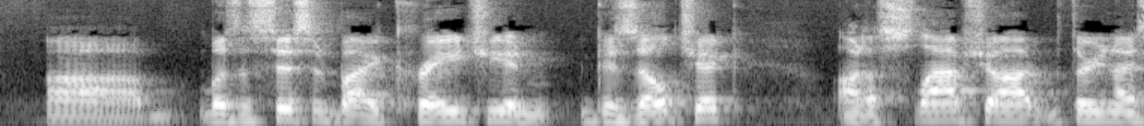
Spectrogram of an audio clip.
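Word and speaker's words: Grzelcyk: And he was assisted by Smith and Matt Gazelchik. Yes, I pronounce it the Polish way, not the American Canadian way, which is butchered all the time.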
